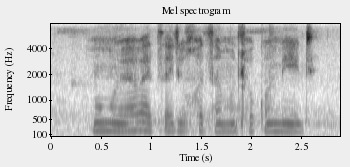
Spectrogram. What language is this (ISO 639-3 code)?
tsn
